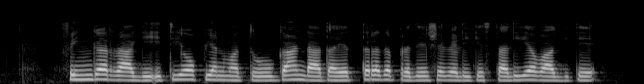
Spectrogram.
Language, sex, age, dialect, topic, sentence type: Kannada, female, 46-50, Coastal/Dakshin, agriculture, statement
